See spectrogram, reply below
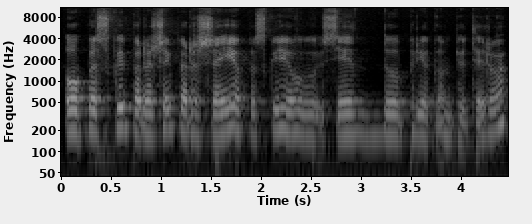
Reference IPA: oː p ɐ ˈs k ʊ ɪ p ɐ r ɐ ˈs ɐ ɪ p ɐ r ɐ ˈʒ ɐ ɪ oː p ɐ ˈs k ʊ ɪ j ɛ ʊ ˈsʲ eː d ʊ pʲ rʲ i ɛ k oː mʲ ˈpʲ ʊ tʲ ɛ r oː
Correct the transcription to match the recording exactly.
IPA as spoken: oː p ɐ ˈs k ʊ ɪ p ɐ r ɐ ˈʃ ɐ ɪ p ɐ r ɐ ˈʃ ɐ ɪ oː p ɐ ˈs k ʊ ɪ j ɛ ʊ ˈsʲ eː d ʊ pʲ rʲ i ɛ k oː mʲ ˈpʲ ʊ tʲ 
